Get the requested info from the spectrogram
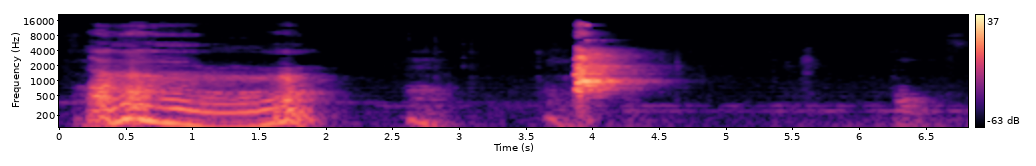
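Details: A female Samoyed puppy practising her bark gives a long, wavering, growly woof, then a short grunt and one sharp, bright bark.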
